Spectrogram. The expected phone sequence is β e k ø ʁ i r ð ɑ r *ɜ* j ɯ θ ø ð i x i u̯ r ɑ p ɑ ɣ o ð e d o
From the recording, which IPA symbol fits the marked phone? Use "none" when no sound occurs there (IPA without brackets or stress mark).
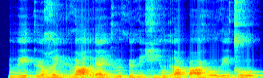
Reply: æ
